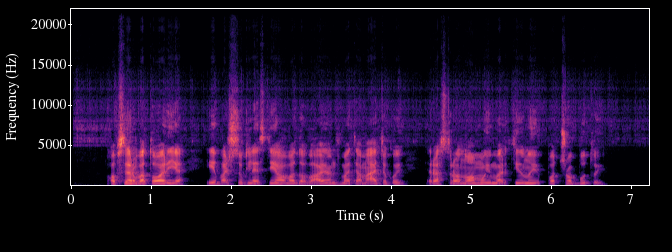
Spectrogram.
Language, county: Lithuanian, Telšiai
